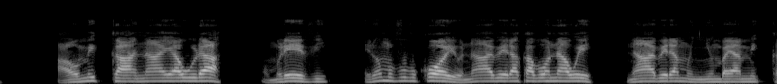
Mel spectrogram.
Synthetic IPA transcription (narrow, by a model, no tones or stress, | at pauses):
a̰wo̞mikːanaːjawula | omule̞ːvi | eɾo̞ːmuvuβuko̞ːjo̞naːβe̞ːɾakaβo̞nawe̞ | naːβe̞ːɾamuɲːuːmbajamikːḁ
